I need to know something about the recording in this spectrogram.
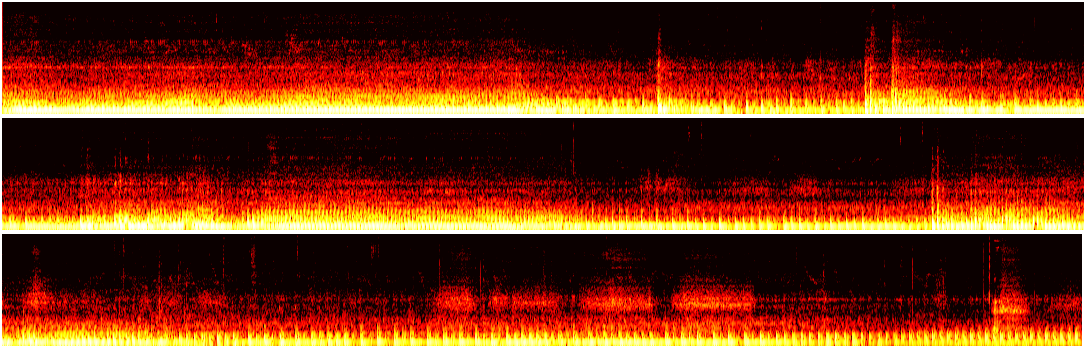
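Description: Honda Grom's small single-cylinder engine running under a slow ride, steady at first, then uneven with a few knocks, and getting quieter toward the end as the bike slows.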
